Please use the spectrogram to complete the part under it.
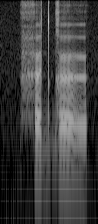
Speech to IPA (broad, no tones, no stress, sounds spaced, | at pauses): h ɵ d ɡ ɵ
